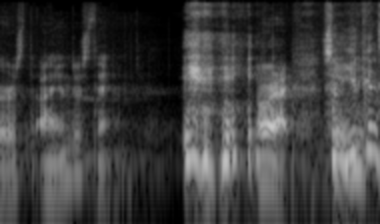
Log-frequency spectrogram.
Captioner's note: laughs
